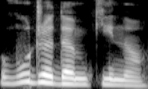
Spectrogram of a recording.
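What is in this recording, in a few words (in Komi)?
"вуджӧдӧм кино", Komi, female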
